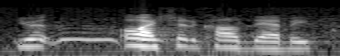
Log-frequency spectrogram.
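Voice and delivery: usual speaking voice

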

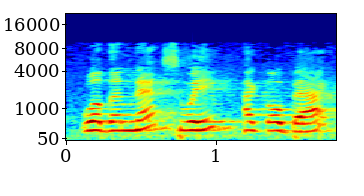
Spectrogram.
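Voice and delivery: ordinary delivery

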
